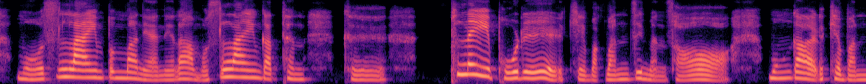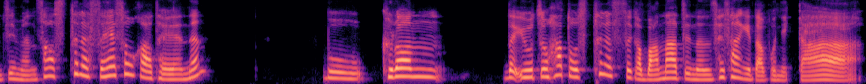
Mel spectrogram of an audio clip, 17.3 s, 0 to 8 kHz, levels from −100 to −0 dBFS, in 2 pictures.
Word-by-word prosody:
뭐 190 -2 -2
슬라임뿐만이 235 -4 +1
아니라 165 +5 -3
뭐 160 - -8
슬라임 255 +6 +1
같은 190 -2 -4 0.4
그 165 -3 -7 0.6
플레이볼을 300 - +3
이렇게 210 -6 0
막 150 -2 -8
만지면서 170 -3 -3 0.4
뭔가 220 -3 +1
이렇게 185 +1 -3
만지면서 175 - -3
스트레스 310 -2 -1
해소가 315 -5 +2
되는 185 +4 0 1.2
뭐 215 -4 -1 0.2
그런 275 -1 +5 0.6
네 245 +2 +1
요즘 260 +2 +3
하도 290 -2 +2
스트레스가 265 - -2
많아지는 180 -1 +2
세상이다 230 - 0
보니까 155 0 +1
210 Hz, 250 characters per minute, -25 LUFS, 175-260 Hz, 1.2 s, 그런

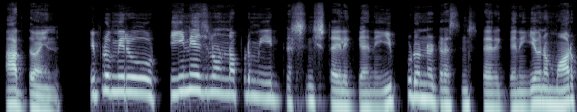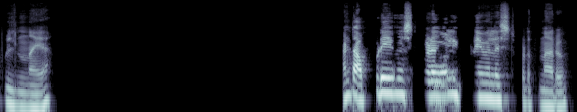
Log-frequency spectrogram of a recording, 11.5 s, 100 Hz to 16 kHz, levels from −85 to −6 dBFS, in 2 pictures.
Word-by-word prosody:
అర్థం 120 -4 0
అయింది. 100 -2 -4 0.3
ఇప్పుడు 265 +5 0
మీరు 250 -1 +3 0.4
టీనేజ్‌లో 255 +1 +2
ఉన్నప్పుడు 225 -1 -4
మీ 190 - -4 0.2
డ్రెసింగ్ 155 0 -4
స్టైల్‌కి 130 -4 -1
గాని, 120 0 -3
ఇప్పుడు 160 +7 -5
ఉన్న 180 -1 +2
డ్రెసింగ్ 135 -1 -4
స్టైల్‌కి 120 -1 -3
గాని, 125 +1 -2
ఏమైనా 150 -1 +2
మార్పులు 150 0 +1
ఉన్నాయా? 115 +4 -1 3.0
అంటే, 210 +3 +4
అప్పుడేమి 230 +7 +4
ఇష్టపడేవాళ్ళు? 205 -1 +3
ఇప్పుడేమి 190 -1 0
ఇష్టపడుతున్నారు? 140 -7 -3
155 Hz, 120 wpm, -25 LUFS, 130-215 Hz, 3.0 s, అంటే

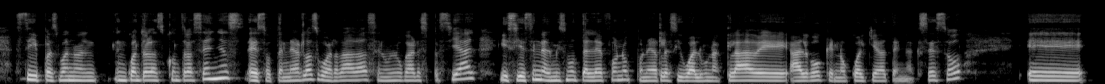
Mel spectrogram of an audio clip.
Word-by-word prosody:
Sí, 225 -7 +3
pues, 195 -1 -1
bueno, 190 -1 +2
en 180 0 -3
en 195 -1 0
cuanto 195 0 +3
a - - +4
las 190 -1 0
contraseñas, 250 +10 +2
eso, 175 -3 +2
tenerlas 185 +7 -1
guardadas 190 +2 -1
en 175 - -5
un 175 +1 -3
lugar 185 0 -2
especial 245 +8 -2 0.2
y 200 - +2
si 190 - +2
es 185 +3 +1
en 220 - +4
el 185 -3 +2
mismo 195 +2 -1
teléfono, 185 +3 -1
ponerles 170 0 -2
igual 170 -2 +2
una 165 -1 -4
clave, 180 -1 +3
algo 175 +4 +1
que 175 -3 -5
no 155 0 -5
cualquiera 170 -1 -2
tenga 85 - -9
acceso, 210 - -4 0.6
eh, 185 -2 +2
185 Hz, 185 wpm, -20 LUFS, 175-195 Hz, 0.6 s, a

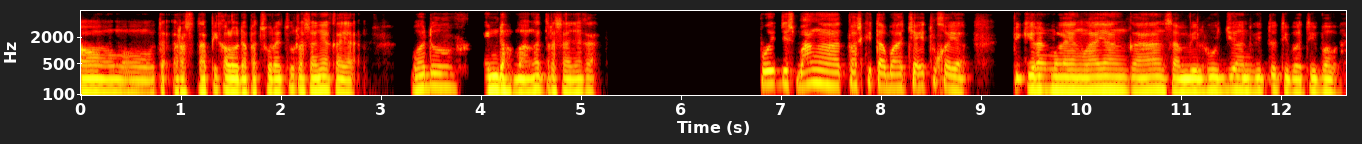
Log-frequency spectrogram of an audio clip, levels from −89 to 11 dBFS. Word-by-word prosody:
Oh, 110 -2 +1
ta - - -4 0.2
ras 105 -2 -1
tapi 110 +3 -1
kalau 115 -1 +5
dapat 110 -1 0
surat 115 -1 +2
itu 130 - -6
rasanya 120 +1 +3
kayak 105 -2 0 0.6
waduh 140 +3 -1 0.4
indah 125 -3 +6
banget 115 +3 +2
rasanya 110 -1 +1
Kak. 120 - -6 1.6
Puitis 170 0 +1
banget, 170 -3 0
pas 160 -1 -3
kita - - -3
baca 140 -1 -3
itu 145 0 -6
kayak, 125 -5 -2 0.5
pikiran 130 - +1
melayang-layang 125 0 +3
kan 120 +1 +1
sambil 115 0 +4
hujan 120 0 +1
gitu, 120 +3 -3
tiba-tiba 110 -1 -1
120 Hz, 135 wpm, -20 LUFS, 115-130 Hz, 1.6 s, indah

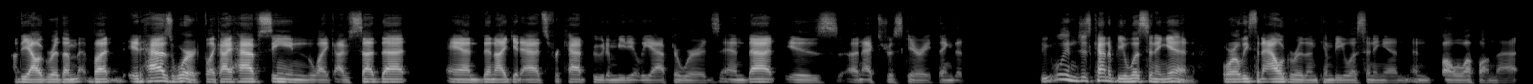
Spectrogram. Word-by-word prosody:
of 115 - -11
the 120 - +4
algorithm, 110 +1 +2
but 125 -1 +3 0.2
it 130 - +1
has 150 0 +6
worked, 140 -3 -1
like, 115 0 -2
I 120 - +8
have 130 +1 +5
seen 115 -7 +1
like, 105 -2 -4
I've 105 - -3
said 120 +1 +1
that, 120 -1 +3 0.4
and 110 -3 +2
then 115 0 -1
I 110 0 +5
get 110 0 -2
ads 110 -1 +1
for - - -13
cat 115 -2 0
food 105 -3 -11
immediately 100 0 -7
afterwards, 95 -1 -9
and 105 -2 -9
that 125 -1 +5
is 105 -4 -6
an - - -9
extra - - -7
scary 95 -4 -9
thing 100 -1 -10
that 95 - -15 0.7
people 170 +12 -10
can 205 -6 -2
just 165 -3 -6
kinda 175 -3 +4
be 140 -2 -3
listening 135 -3 0
in, 130 -6 +1 0.3
or 120 - -3
at 120 - -1
least 135 +1 -2
an 130 - -4
algorithm 115 -5 0
can 105 - -11
be 100 0 -8
listening 100 -1 -10
in, 95 +1 -15
and 95 -1 -16
follow 100 -1 -7
up 100 +1 -10
on 90 - -14
that. 85 0 -16
110 Hz, 210 wpm, -23 LUFS, 100-125 Hz, 0.7 s, I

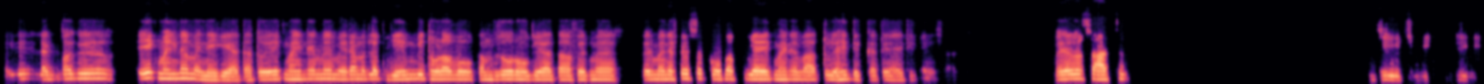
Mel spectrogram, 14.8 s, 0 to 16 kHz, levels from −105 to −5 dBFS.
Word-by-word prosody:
ये 165 +2 -6 0.2
लगभग 165 +3 -3 0.7
1 195 -1 +4
महीना 175 +1 +2
मैं 165 -4 0
नहीं 130 -2 0
गया 130 -1 +1
था, 125 +1 -6
तो 140 +2 0
1 155 +3 +3
महीने 150 +1 -2
में 165 0 -1
मेरा 155 0 0
मतलब 160 0 0
गेम 150 +3 0
भी 165 - +2
थोड़ा 150 0 +4
वो 145 -1 +3
कमज़ोर 145 +1 +1
हो 145 -1 +3
गया 140 0 +2
था। 140 0 -2
फिर 140 0 0
मैं 140 -1 -1 0.3
फिर 150 - +1
मैंने 155 0 0
फिर 170 +3 0
से 170 +1 -3
कोप 155 0 +1
अप 155 -2 +1
किया 155 0 +4
1 150 0 +4
महीने 150 0 -2
बाद 140 0 -1
तो 150 - -5
यही 145 +1 +1
दिक्कतें 140 0 -7
आई 125 0 -7
थी 135 +1 -22
मेरे - - -19 1.2
मेरे 155 +2 +5
तो 165 - +4
साथी 150 0 +3 2.5
जी, 135 0 -4
जी, 125 - -23 0.4
जी। 130 -3 -18
150 Hz, 185 wpm, -25 LUFS, 140-160 Hz, 2.5 s, मेरे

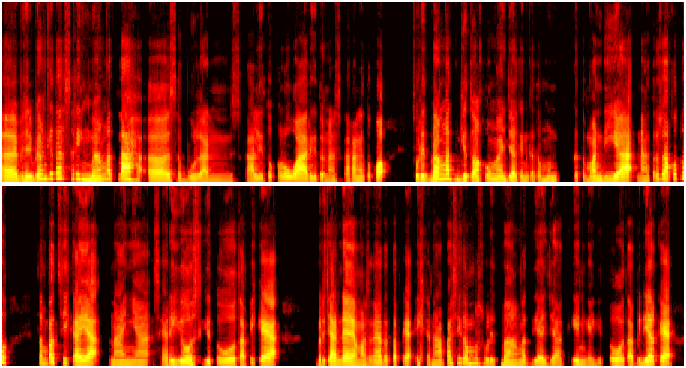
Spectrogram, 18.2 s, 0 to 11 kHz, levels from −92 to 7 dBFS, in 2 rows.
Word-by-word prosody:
eee, 190 -1 +4
bisa 200 - -2
dibilang 240 +5 +2
kita 310 +2 0
sering 265 -7 -1
banget 240 +6 0
lah, 245 0 +5
eee, 180 -1 +2
sebulan 165 -2 -7
sekali 175 0 -7
itu 200 - -9
keluar 190 -2 +3
gitu. 175 -1 -5
Nah 170 +1 -11
sekarang 190 +2 -6
itu 205 - -12
kok, 235 - +5 0.4
sulit 225 -1 +3
banget 230 +3 +4
gitu 215 0 +2
aku 210 +2 +1 0.2
ngajakin 200 -1 -1
ketemen 200 -2 -7 0.2
ketemuan 195 0 -3
dia, 195 0 +6
nah 180 0 -8
terus 235 +6 -9
aku 255 +1 +1
tuh, 310 -2 -1 0.4
sempet 245 +3 +2
sih 250 -2 -8
kayak 210 -3 +5 0.2
nanya 190 -1 -6
serius 195 +1 0
gitu, 180 -2 -1
tapi 180 +8 -4
kayak 200 -4 +5 0.5
bercanda 195 0 +2
ya, 180 -2 +7
maksudnya 195 +6 -3
tetap 205 -1 -6
kayak, - - -2
"ih 215 - -9
kenapa 200 +3 -6
sih 255 +1 -7
kamu 240 +1 -3
sulit 225 -2 -8
banget 200 +3 -3
diajakin." 185 +1 -5
kayak 175 -2 -11
gitu. 165 -1 -1
Tapi 165 +8 -3
dia 225 0 +8
kayak, 200 -3 +4
195 Hz, 180 wpm, -22 LUFS, 185-220 Hz, 0.5 s, dia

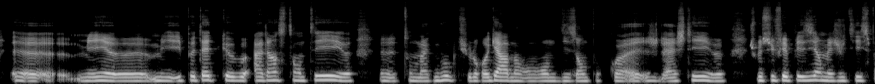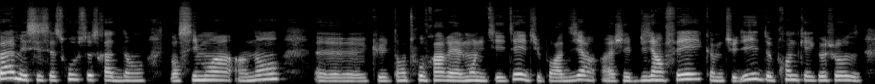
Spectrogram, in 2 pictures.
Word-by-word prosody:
heu, 480 +1 0 0.2
mais, 175 +2 +2
heu, 165 0 +3
mais 175 -1 -1
et - - +1
peut-être 190 +2 +1
que, 180 -3 +1
à 180 - 0
l'instant 185 0 -2
T, 200 +1 +4
heu 165 0 0 0.3
heu, 160 -2 -4
ton 175 - -7
MacBook, 175 +4 -2
tu 170 - -7
le 165 - 0
regardes 170 +1 +3
en 165 - -2
en 155 +1 -3
en - - -1
te 160 - -4
disant: 160 0 -4
«Pourquoi, 165 -1 -5
heu, 155 - -3
je 170 -1 -5
l'ai 145 - -3
acheté, 175 +3 +1
heu, 160 0 -1 0.2
je - - -5
me - - +4
suis 180 +2 0
fait 185 0 +4
plaisir 185 +1 +2
mais 175 -2 +1
je 170 - -3
l'utilise 170 +1 -2
pas», 270 +2 +5
mais 240 -5 +6
si 210 -1 0
ça 190 0 -2
se - - -6
trouve 230 -1 -1
ce 220 -1 +1
sera 195 -3 -1
dans 175 0 -3 0.2
dans 165 - -1
6 200 +4 +1
mois, 200 -1 +2
1 170 +3 -2
an, 240 +4 +2 0.3
heu, 160 -2 -3
que 170 +1 -5
tu 170 +2 -5
en 180 - 0
trouveras 195 +1 +2
réellement 180 0 +2
l'utilité 170 +5 +1
et 230 - +1
tu 175 -2 -6
pourras 165 -1 -1
dire: 190 +3 0
«Ah, - - -3
j'ai 170 +1 -1
bien 185 +4 +2
fait, 240 +5 +4
comme 180 -3 -2
tu 165 -1 -3
dis, 240 +7 +2
de 210 -4 +1
prendre 210 +4 -1
quelque 190 -1 -1
chose, 195 -2 0
180 Hz, 245 wpm, -21 LUFS, 165-195 Hz, 0.3 s, mais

